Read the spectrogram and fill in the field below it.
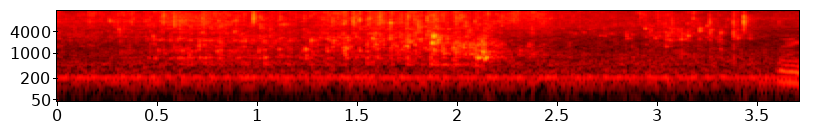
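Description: Clean water is poured onto rice in a pot, a soft continuous splashing and trickling at close range with a low background hum, rising briefly in the middle before settling.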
